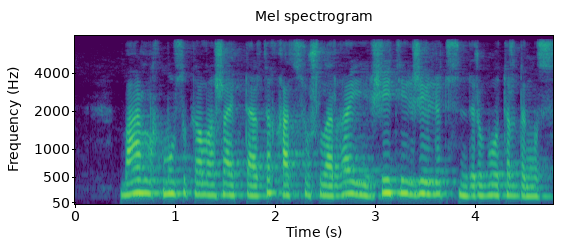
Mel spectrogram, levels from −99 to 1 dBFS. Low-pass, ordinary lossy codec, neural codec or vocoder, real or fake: 7.2 kHz; none; none; real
